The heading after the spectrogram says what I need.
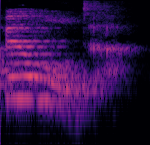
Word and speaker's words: builder: here we have a builder a builder just like hairdresser we use the schwa a builder i'm a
